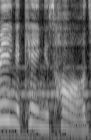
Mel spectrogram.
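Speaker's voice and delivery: worst possible put-on British accent. Reading this part aloud in the worst british accent possible. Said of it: "I'm gonna read this part in like the worst British accent possible".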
